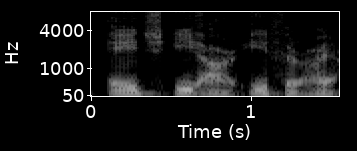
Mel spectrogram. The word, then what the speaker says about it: Aether: The next band is a Polish band called Aether, or A-E-T-H-E-R, Aether. I think it's, yeah, pronounced Aether.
